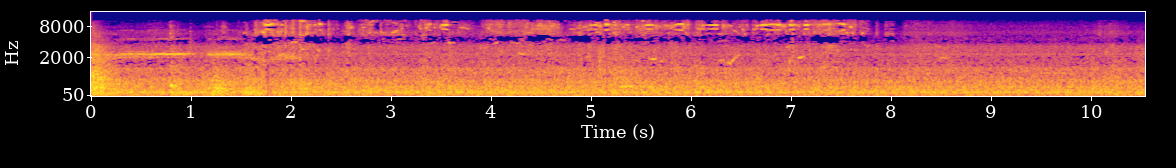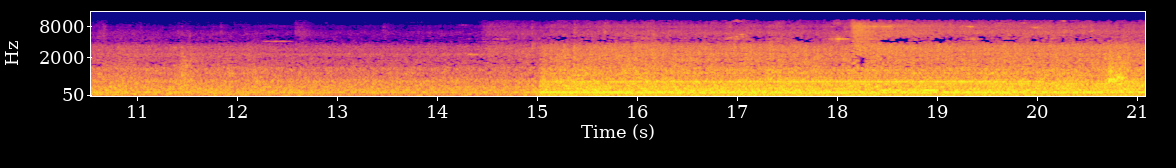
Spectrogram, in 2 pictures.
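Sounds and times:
bark scraping and rumbling: 0:00.0 - 0:08.8, 0:16.8 - 0:21.0
machine hum: 0:00.8 - 0:09.8.

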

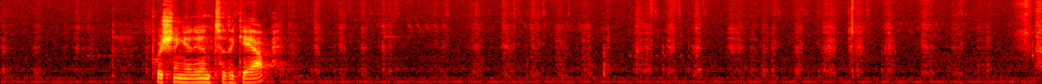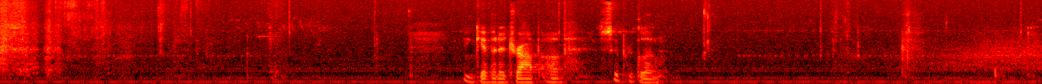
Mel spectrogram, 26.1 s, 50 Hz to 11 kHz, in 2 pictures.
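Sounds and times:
steady low hum: 0:00.0 - 0:26.0
fingertip rubbing on wood: 0:03.4 - 0:14.1.

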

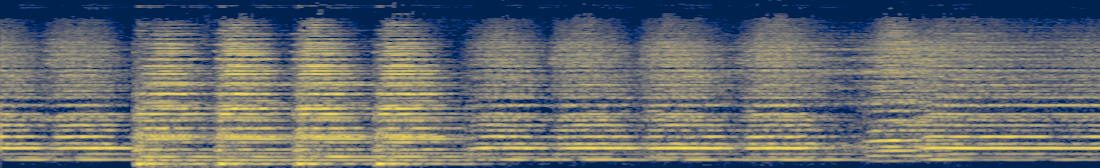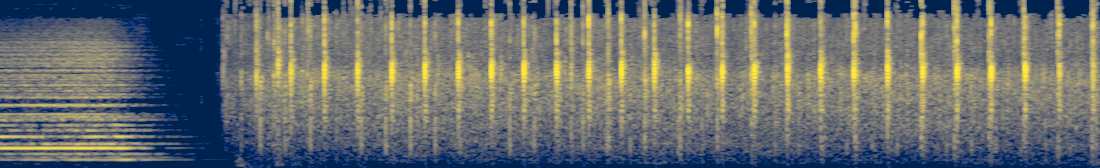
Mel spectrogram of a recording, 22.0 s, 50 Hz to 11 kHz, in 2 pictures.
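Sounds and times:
audience applause: 0:13.2 - 0:22.0
sharp regular clap: 0:13.2 - 0:22.0.

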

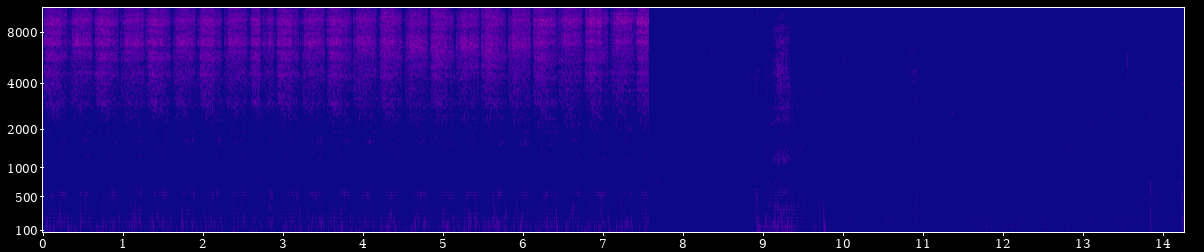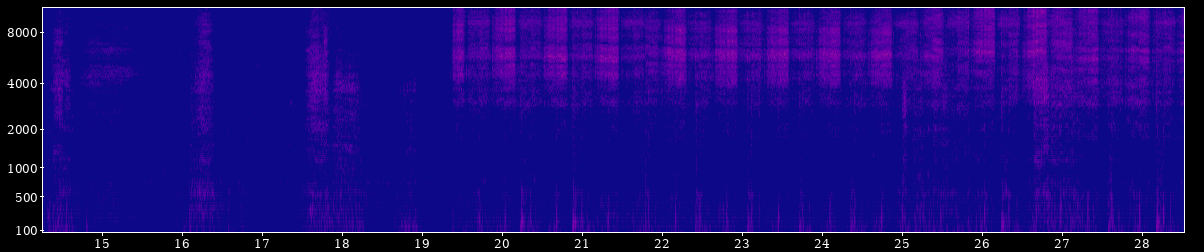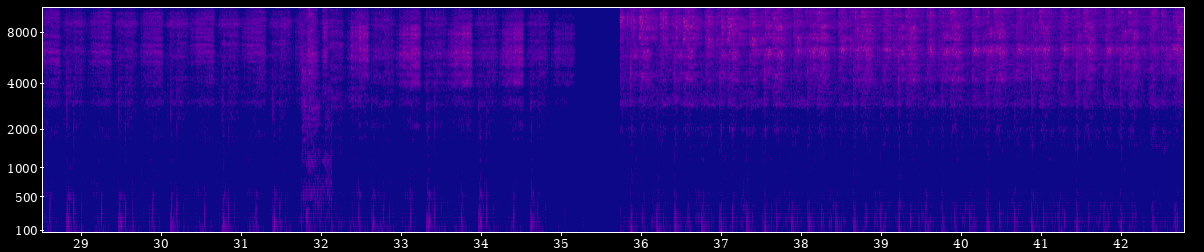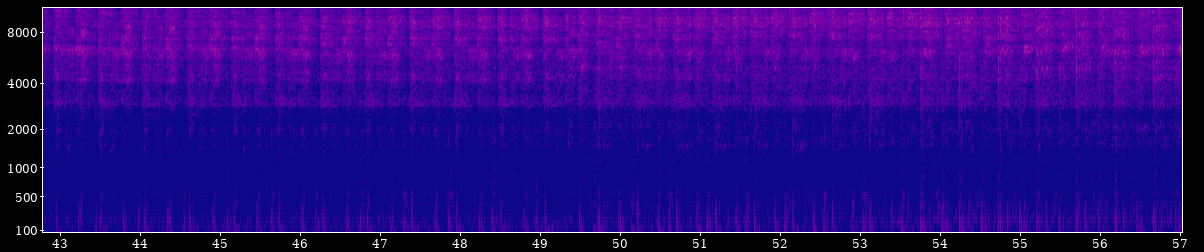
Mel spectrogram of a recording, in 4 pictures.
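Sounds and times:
servos clicking and buzzing: 0:19.4 - 0:57.0.

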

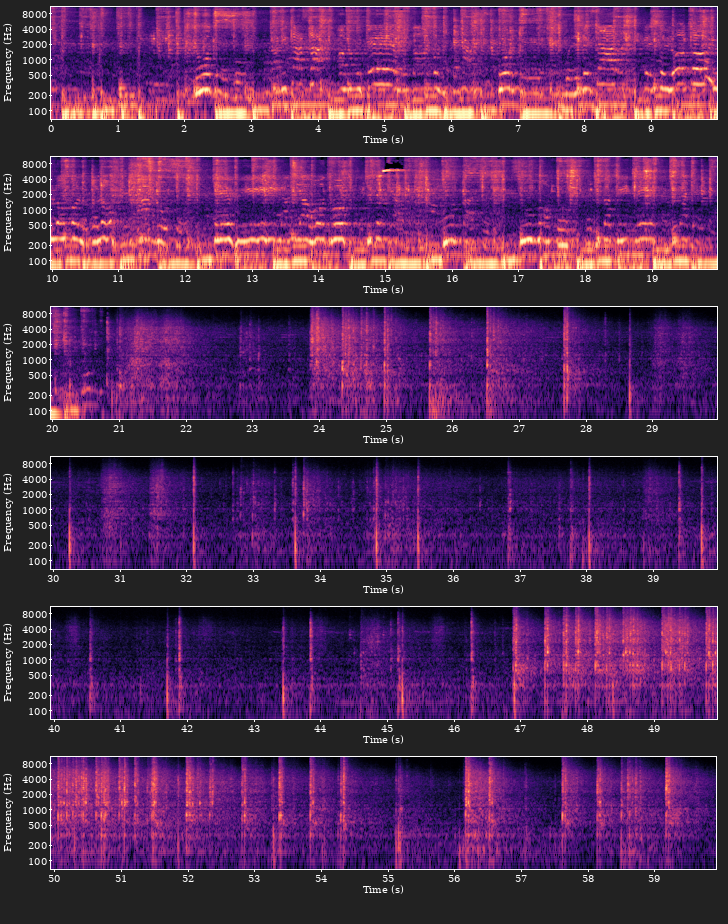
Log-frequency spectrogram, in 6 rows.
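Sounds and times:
dense firecracker crackling: 0:20.0 - 0:59.9
firework bangs: 0:20.8 - 0:42.4, 0:43.4 - 0:59.9.

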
